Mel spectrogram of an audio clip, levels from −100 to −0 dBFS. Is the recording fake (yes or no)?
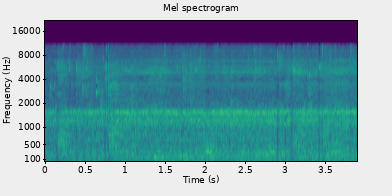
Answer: no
